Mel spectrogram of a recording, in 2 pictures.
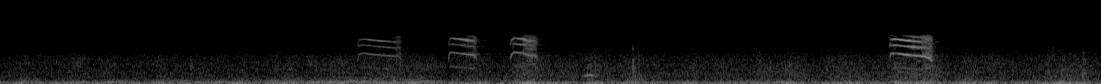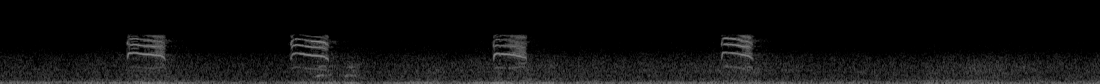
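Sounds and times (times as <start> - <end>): jay harsh calls: 8.9 - 9.4, 13.9 - 14.6.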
